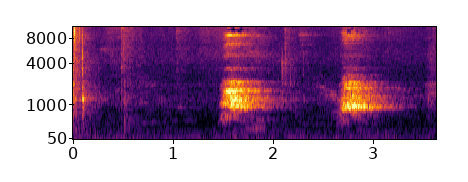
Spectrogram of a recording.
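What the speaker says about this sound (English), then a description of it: "Why is my dog barking?" A dog barks twice in the background, two single muffled woofs about a second apart, fairly faint against a quiet room.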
